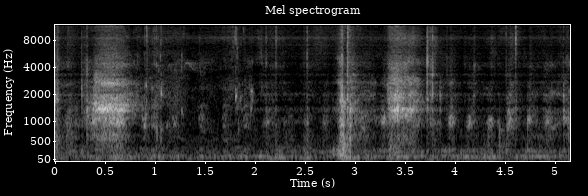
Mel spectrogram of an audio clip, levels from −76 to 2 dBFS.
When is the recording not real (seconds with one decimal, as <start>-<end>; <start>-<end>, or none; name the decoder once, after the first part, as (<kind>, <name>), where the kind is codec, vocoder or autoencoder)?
0.0-0.7 (codec, SNAC); 2.0-5.2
